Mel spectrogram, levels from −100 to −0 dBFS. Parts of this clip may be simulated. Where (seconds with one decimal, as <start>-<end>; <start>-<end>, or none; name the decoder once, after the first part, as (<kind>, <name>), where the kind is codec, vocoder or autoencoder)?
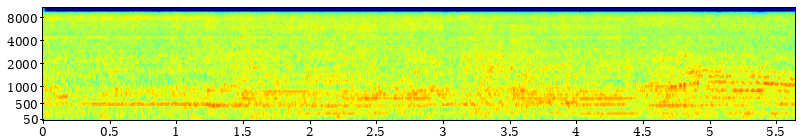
0.0-4.2 (vocoder, WaveNeXt); 4.8-5.6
